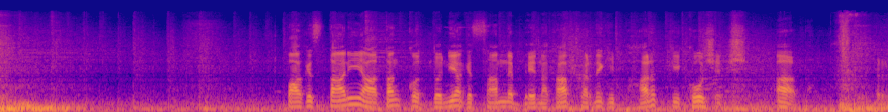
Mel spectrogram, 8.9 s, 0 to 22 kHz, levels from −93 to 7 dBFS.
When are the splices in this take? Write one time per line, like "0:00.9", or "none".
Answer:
0:06.1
